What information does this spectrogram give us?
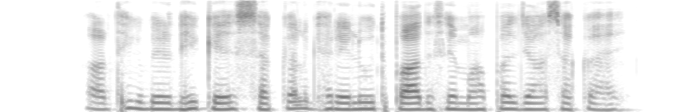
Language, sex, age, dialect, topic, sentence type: Magahi, male, 25-30, Western, banking, statement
